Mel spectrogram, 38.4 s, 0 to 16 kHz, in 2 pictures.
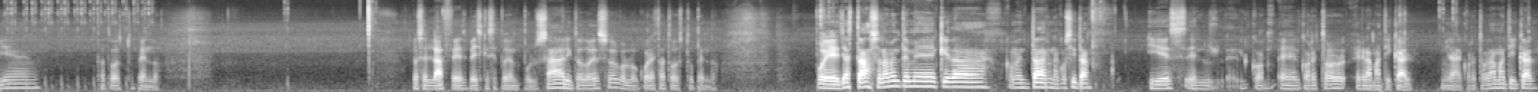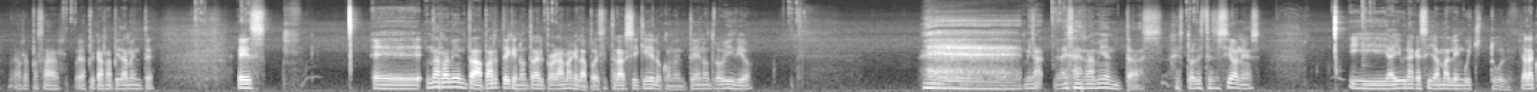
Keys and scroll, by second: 15.3 super+q, 18.6 super+w.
